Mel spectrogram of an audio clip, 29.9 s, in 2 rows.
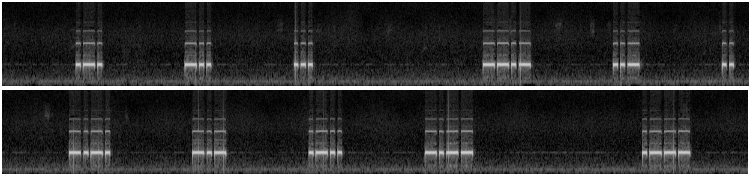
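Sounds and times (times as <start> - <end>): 
Morse code: 1.5 - 2.0, 3.7 - 4.2, 5.8 - 6.3, 9.6 - 10.6, 12.2 - 12.8, 14.4 - 14.7, 16.3 - 17.2, 18.8 - 19.5, 21.1 - 21.8, 23.4 - 24.4, 27.8 - 28.7.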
